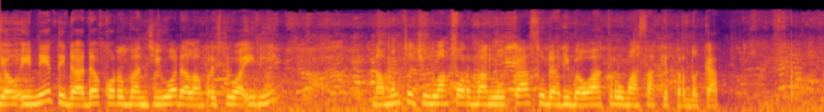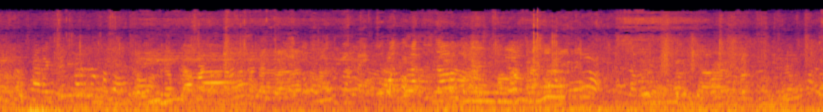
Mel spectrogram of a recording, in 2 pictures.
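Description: A crowd of people talks and murmurs outdoors.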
